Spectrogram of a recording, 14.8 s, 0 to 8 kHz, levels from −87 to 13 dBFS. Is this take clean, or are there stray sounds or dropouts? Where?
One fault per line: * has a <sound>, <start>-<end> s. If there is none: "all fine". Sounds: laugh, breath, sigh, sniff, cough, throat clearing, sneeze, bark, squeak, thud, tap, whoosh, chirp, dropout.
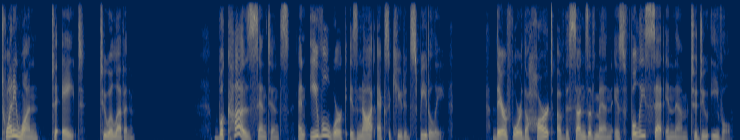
all fine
